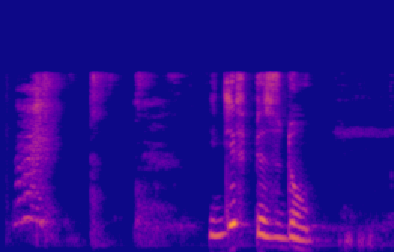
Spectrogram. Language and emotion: Russian, neutral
